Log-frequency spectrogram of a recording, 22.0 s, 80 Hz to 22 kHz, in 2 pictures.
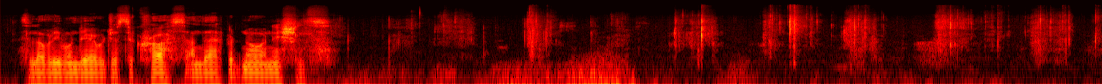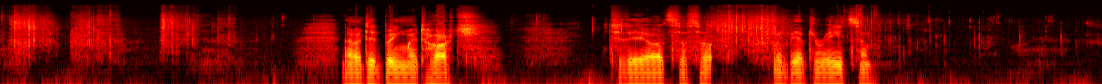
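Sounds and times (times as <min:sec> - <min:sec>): footsteps crunching on dry leaves: 0:03.3 - 0:13.6, 0:17.7 - 0:21.2
low rumble: 0:03.4 - 0:12.3.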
